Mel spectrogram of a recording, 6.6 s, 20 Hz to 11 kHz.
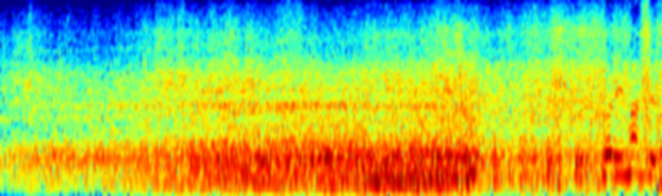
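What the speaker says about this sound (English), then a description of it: "Bloody massive train." A Class 66 diesel freight locomotive, number 66085, hauls a long train past the line at Water Orton. A loud, close, continuous rumble of wagons builds, peaks and holds, with faint rhythmic wheel clatter and a squeal near the end.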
